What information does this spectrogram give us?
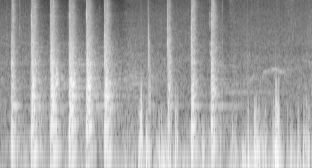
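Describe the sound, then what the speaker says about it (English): Sharp metallic hammer taps drive a replacement sight into the dovetail of an M&P Shield pistol slide, a rapid run of loud close strikes followed by lighter, more spaced taps. "you just want to visually hammer it in there so that it's centered"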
